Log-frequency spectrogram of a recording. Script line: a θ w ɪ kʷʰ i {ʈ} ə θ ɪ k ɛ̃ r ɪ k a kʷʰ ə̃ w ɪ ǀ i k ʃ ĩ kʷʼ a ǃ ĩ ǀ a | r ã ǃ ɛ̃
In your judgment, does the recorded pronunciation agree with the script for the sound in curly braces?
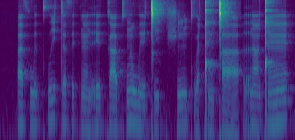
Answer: no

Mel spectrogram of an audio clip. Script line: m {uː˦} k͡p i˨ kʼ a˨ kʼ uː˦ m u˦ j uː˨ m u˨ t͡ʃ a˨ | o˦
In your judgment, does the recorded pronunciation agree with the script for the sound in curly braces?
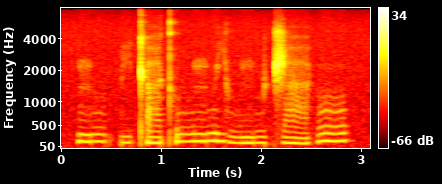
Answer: yes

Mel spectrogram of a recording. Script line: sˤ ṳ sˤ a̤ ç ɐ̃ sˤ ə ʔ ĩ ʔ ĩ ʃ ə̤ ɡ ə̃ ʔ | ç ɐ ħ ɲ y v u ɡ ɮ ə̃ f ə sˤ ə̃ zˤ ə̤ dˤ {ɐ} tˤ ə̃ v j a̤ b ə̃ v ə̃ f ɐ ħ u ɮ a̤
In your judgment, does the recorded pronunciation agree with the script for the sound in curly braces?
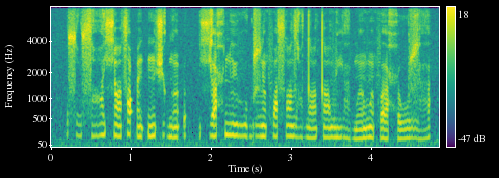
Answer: no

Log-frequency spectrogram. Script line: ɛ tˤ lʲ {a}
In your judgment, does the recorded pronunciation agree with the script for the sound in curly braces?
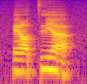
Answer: yes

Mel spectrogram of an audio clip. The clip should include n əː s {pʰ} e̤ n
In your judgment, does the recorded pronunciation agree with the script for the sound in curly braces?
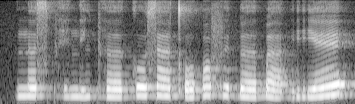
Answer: yes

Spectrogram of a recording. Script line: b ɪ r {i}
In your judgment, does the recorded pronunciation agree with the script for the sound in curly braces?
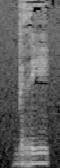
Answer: yes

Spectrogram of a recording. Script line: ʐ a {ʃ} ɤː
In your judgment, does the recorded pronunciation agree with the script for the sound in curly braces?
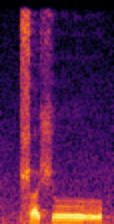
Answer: yes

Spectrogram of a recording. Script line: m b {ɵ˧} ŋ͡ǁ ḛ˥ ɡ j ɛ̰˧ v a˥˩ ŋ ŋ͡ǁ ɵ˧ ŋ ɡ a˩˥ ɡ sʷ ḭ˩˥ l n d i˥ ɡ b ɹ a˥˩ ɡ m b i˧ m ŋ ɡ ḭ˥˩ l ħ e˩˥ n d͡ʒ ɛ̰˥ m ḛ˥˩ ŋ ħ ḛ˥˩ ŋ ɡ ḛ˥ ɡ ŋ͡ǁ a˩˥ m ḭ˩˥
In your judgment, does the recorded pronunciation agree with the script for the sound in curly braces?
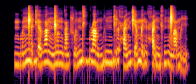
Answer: no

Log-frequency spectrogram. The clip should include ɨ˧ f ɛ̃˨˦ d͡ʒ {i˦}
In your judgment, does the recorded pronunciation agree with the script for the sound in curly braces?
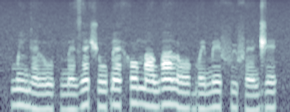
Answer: no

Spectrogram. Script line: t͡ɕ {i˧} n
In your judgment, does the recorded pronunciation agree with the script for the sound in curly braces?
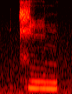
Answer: yes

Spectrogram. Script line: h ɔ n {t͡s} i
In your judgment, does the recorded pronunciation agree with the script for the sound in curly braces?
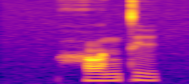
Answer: no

